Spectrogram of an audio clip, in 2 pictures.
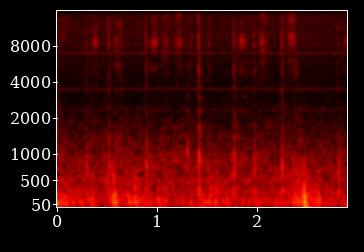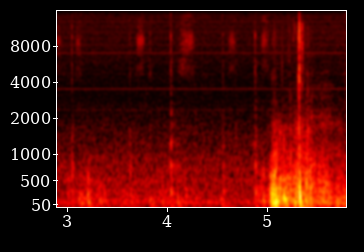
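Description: Pen writing out an equation, light scratchy strokes ticking along irregularly, then a brief louder burst of scribbling near the end, close and fairly quiet.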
